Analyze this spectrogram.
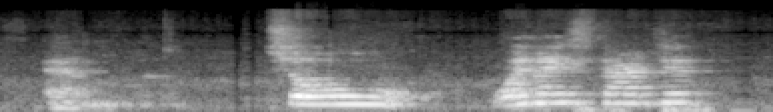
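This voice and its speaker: A woman amid noticeable background noise. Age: 40s. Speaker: linguist and science communicator on YouTube. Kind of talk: conference talk.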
